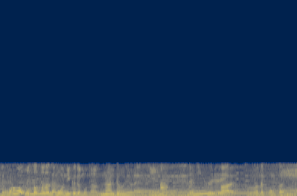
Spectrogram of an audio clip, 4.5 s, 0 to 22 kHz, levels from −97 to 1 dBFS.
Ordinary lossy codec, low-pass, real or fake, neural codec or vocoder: none; 3.6 kHz; real; none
